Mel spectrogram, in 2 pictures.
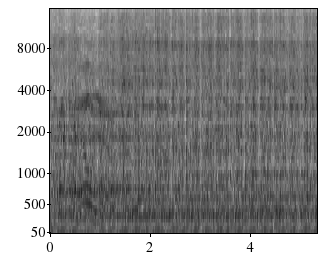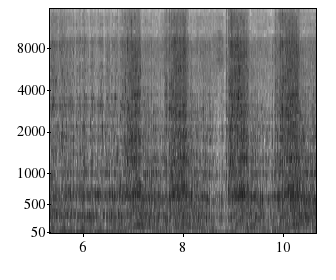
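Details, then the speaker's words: Small block Chevy marine V8 running on old fuel: deep even rumble at steady speed with clean smooth throttle blips, 40 PSI oil pressure, charging; healthy normal running. "oh it sounds good let's go get a listen 212 year old fuel it doesn't I love Marine Motors listen to that stuff"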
